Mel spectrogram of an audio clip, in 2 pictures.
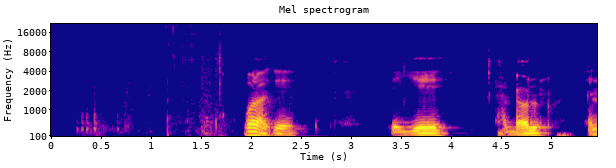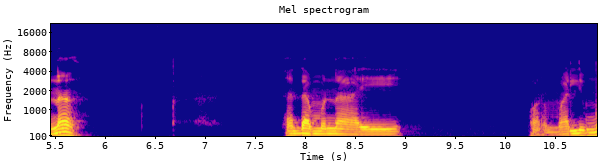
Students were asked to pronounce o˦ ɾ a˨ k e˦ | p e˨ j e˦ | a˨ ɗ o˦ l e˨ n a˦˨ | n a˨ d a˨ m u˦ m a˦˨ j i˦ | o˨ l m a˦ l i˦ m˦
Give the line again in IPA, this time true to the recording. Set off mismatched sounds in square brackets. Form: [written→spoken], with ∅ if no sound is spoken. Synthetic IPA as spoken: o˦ ɾ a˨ k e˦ | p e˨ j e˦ | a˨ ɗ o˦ l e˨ n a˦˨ | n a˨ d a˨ m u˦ [m→n] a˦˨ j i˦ | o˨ [l→ɾ] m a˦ l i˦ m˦

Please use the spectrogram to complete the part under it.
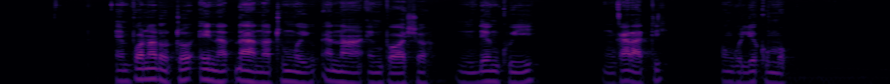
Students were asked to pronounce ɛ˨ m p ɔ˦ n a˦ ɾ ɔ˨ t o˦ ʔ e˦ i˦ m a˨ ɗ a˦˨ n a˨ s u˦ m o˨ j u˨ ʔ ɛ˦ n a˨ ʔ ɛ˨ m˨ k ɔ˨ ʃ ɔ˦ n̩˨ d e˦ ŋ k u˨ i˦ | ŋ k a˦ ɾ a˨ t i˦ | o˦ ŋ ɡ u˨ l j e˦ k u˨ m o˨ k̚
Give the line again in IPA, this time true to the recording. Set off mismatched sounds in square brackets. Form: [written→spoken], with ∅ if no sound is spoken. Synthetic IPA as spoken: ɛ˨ m p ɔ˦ n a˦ ɾ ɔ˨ t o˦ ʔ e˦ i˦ [m→n] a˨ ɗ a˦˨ n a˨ [s→t] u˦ m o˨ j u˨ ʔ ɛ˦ n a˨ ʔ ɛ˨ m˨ [k→p] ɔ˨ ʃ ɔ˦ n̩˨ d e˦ ŋ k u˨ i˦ | ŋ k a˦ ɾ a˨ t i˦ | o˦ ŋ ɡ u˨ l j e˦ k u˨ m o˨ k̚

